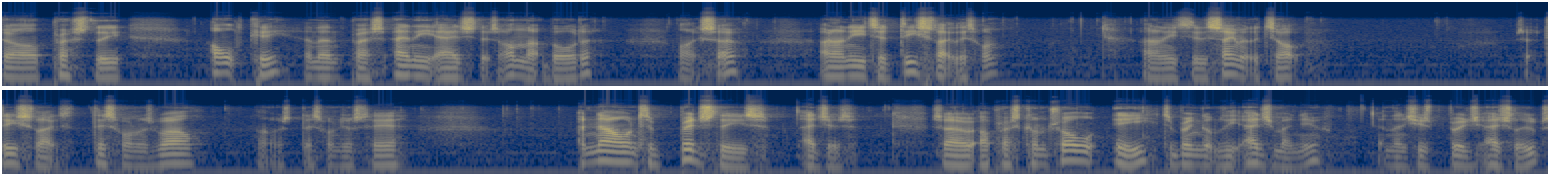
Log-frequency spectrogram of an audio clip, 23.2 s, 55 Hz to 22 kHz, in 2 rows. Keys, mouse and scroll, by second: 0.6 shift+middle click, 4.4 alt+click, 5.4 ctrl+middle click, 5.8 middle click, 7.3 shift+click, 8.0 ctrl+middle click, 8.4 middle click, 8.8 shift+middle click, 9.6 ctrl+middle click, 10.3 ctrl+middle click, 10.4 shift+middle click, 10.4 ctrl+scroll up 1, 11.2 ctrl+middle click, 12.2 shift+click, 12.7 ctrl+middle click, 14.7 middle click, 15.4 ctrl+middle click, 15.8 shift+middle click, 17.9 middle click, 18.4 middle click, 20.0 ctrl+e.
